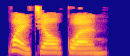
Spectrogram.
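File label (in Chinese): "外交官", Mandarin Chinese; hsk; chinese flashcards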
